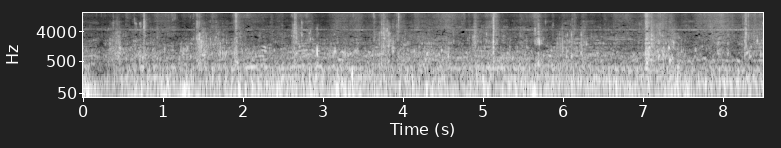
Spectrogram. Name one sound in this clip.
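Rice seedlings rustle and swish as they are pulled from wet mud.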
